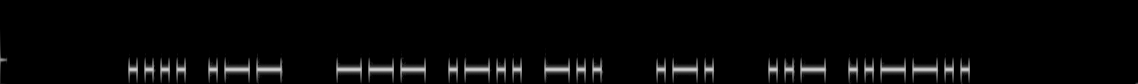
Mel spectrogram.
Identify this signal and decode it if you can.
Morse code, heard as a keyed tone, about 16 wpm, 700 Hz. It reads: HW OLD R U?
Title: Sentences from Top 200 Words and Abbreviations 15wpm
